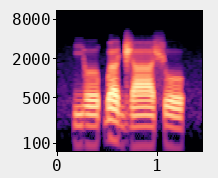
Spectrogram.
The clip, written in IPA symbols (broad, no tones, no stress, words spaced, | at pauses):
jɤ ɓɐd͡ʒaː ʃo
